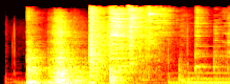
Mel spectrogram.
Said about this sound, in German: Man hörte einen Schnappen, so als sei eine Arretierung gelöst worden, und das Zerschellen von Glas. Das Bild war zu Boden gefallen, und dahinter war der Teleschirm sichtbar.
